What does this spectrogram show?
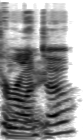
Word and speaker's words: Toronto: Yeah, so it's Toronto, Toronto. but locals say it Toronto. Yeah. They like take Toronto. out the second T.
